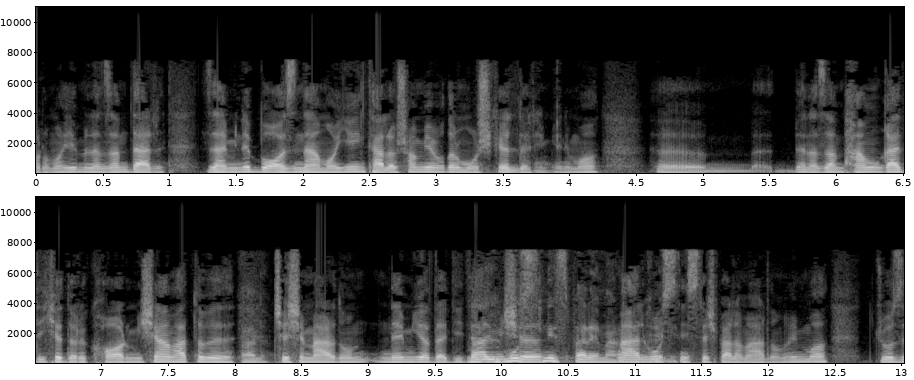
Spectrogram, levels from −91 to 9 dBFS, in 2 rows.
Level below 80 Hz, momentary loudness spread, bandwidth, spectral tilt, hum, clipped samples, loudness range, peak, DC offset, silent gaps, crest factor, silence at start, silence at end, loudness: -44 dBFS; 10 LU; 7.8 kHz; -7.5 dB/octave; none; under 0.1%; 5 LU; 0 dBFS; under 0.1%; none; 16 dB; 0 s; 0 s; -17 LUFS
